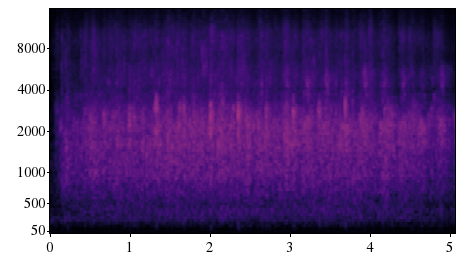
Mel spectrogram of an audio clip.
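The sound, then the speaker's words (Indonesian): A crowd claps steadily in sustained applause, a dense, even wash of many hands that holds at a constant level for several seconds with no voices standing out. “Mana tepuk tangannya?”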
